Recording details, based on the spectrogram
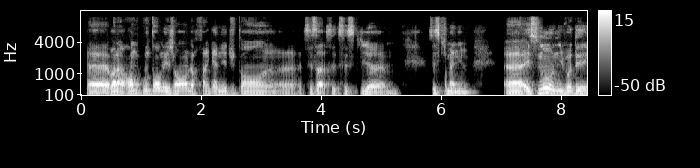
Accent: Bondy, Île-de-France, France; Je suis né à Bondy, en Île-de-France, la ville d'Mbappé, justement.

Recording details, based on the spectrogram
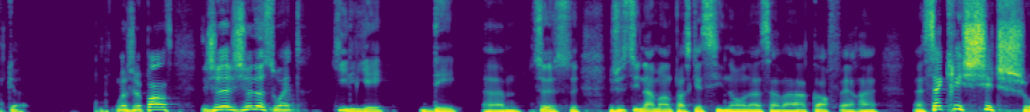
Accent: Montreal, Quebec, Canada; c'est chez nous, à Montréal

